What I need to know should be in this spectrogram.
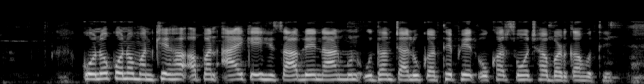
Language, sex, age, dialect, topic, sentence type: Chhattisgarhi, female, 18-24, Western/Budati/Khatahi, banking, statement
